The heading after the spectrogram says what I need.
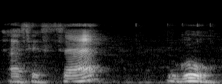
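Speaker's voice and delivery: सैगो said slowly with plain s; slow variant. Shown as a demonstration. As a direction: contrast सैगो with शैगो. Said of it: "ठीक है, शैगो". (सैगो धीरे बोलें)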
